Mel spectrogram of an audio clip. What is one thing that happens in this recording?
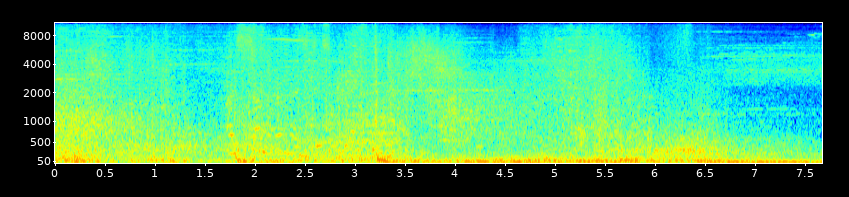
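A loud, rumbling explosion bursts and crackles in a game.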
